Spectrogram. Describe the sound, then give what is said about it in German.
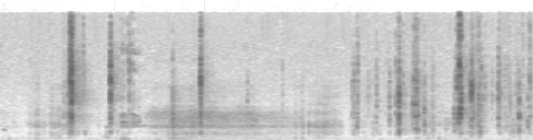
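Someone bites into a chocolate bar and chews it, with a scattering of crisp, crackly crunches spread irregularly over a few seconds. No one speaks. “Den ich, muss ja noch mal, ich muss noch mal, ich muss nochmal abbeißen.”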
